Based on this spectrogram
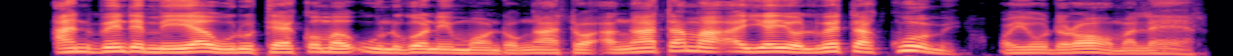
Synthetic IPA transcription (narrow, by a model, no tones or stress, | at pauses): anbendemɪjauɾutɛkɔmaʔunɡɔnɪmɔndɔŋatɔʔa̰ŋatamaʔajajɔlwetakwome | ɔjʊdɾɔɔmalɛ̰r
